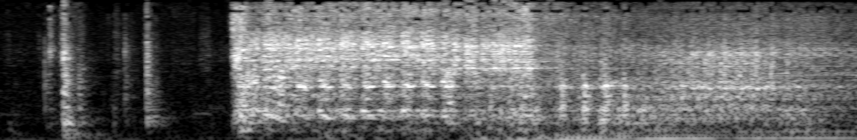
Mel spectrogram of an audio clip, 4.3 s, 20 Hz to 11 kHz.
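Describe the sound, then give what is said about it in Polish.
An old car engine starts at a charity rally of communist-era cars such as Polonez, Fiat 126p, Lada and Skoda Favorit. A few short starter cranks give way to the engine catching loudly and running rough and throbbing. “Na starcie polonezy, maluchy, łady czy skody faworytki. Słowem rusza Złombol, charytatywny rajd pojazdami z czasów słusznie minionych. Odpali? Mam nadzieję, że tak.”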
